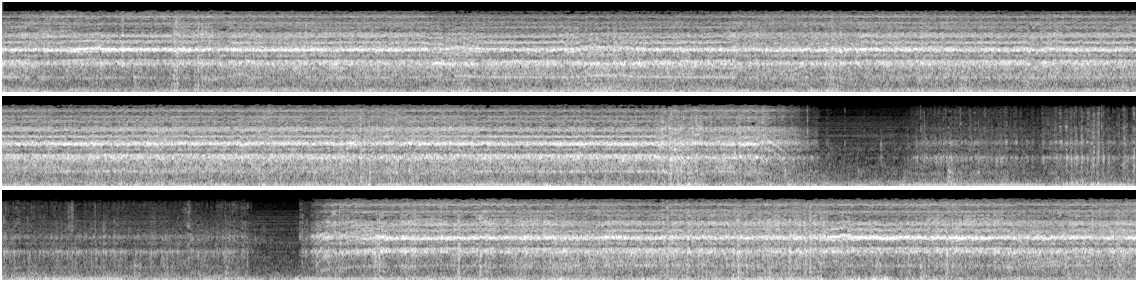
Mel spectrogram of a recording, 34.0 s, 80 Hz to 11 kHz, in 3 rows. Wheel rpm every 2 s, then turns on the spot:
160, 160, 160, 160, 160, 160, 160, 160, 160, 110, 10, 20, 20, 140, 160, 160, 160.
20-24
